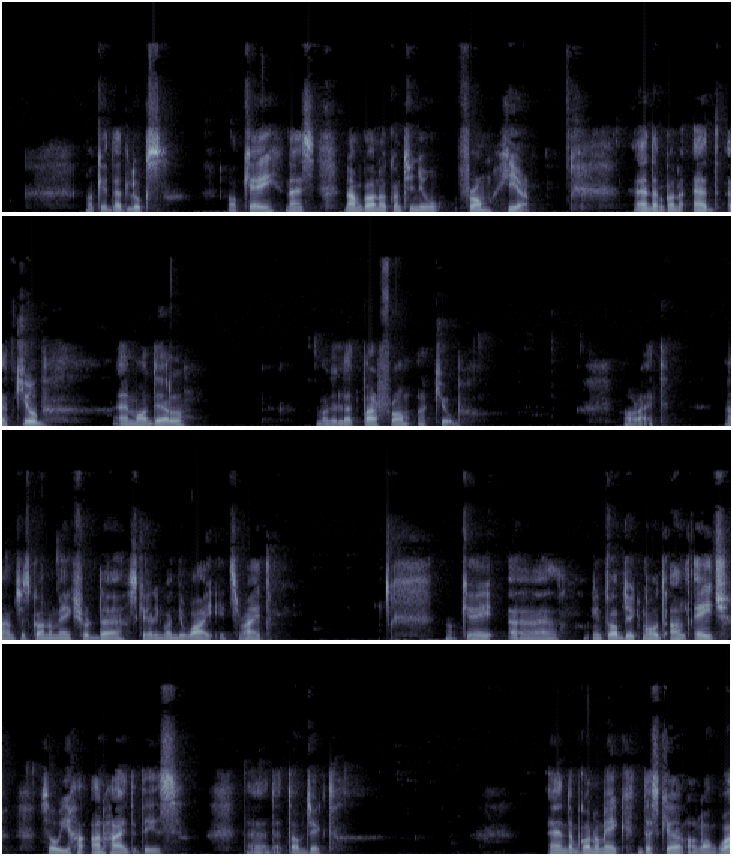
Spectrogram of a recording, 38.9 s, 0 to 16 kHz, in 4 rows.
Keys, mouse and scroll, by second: 1.6 z, 3.2 z, 8.0 shift+a, 12.1 s, 14.1 g, 17.8 s, 20.1 KP_3, 25.2 shift+Tab, 28.3 alt+h, 32.6 KP_3, 34.7 Tab, 37.7 s.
